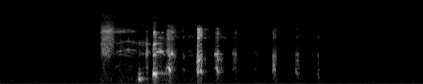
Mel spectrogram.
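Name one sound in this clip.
A young woman laughs heartily over an online call.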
